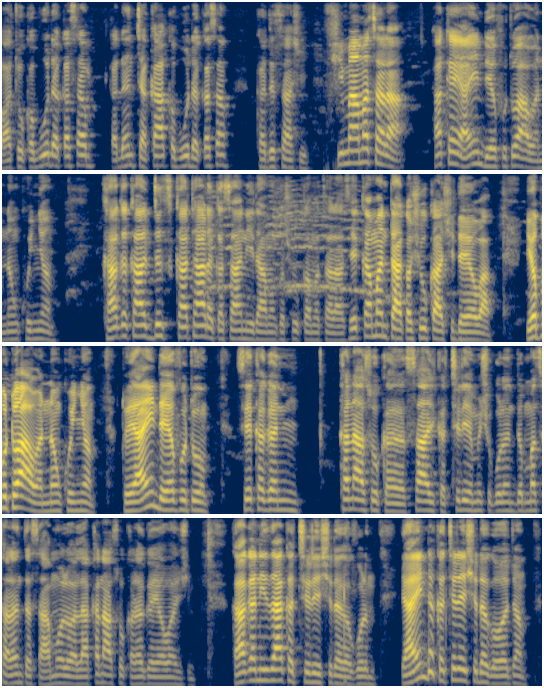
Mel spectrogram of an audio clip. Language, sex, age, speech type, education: Hausa, male, 46-60, spontaneous, tertiary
